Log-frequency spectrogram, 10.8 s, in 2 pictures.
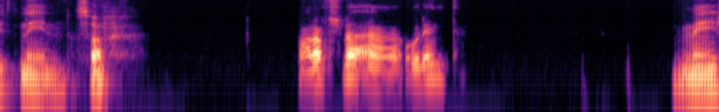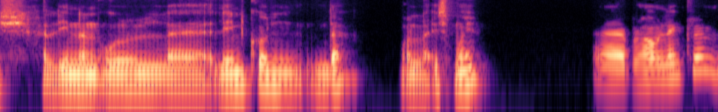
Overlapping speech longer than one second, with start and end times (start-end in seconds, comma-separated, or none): none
